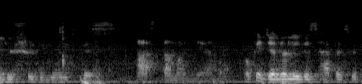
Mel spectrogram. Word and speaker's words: mañana: The other one is hasta mañana. Okay, so this is the neo sound.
